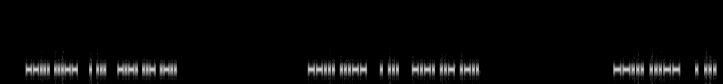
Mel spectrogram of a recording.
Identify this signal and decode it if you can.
Morse code, heard as a keyed tone, about 58 wpm, 700 Hz. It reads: 73 ES CUL 73 ES CUL 73 ES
